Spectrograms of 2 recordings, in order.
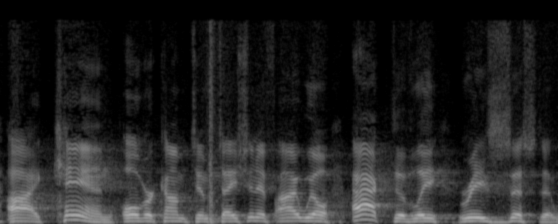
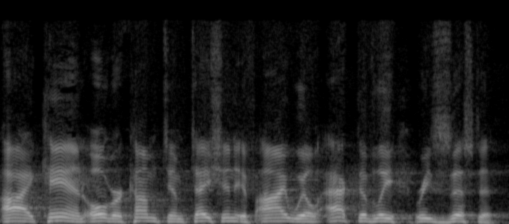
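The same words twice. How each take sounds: First: "can" and "actively" pushed out firmly; stress on can and actively. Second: Said in the usual way. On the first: Shown as a demonstration. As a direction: hit "can" and "actively" harder. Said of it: "Let's emphasize the word can and actively". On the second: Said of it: "Say it out loud with me".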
